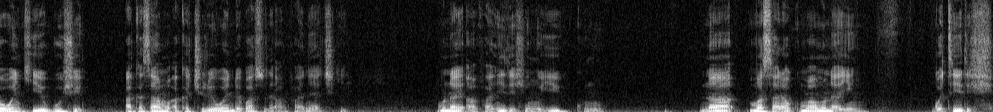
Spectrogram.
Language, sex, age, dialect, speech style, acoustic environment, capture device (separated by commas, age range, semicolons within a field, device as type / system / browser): Hausa, male, 35-44, Nigeria - Nigerian Standard, excited, nature, mobile / Linux / Chrome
